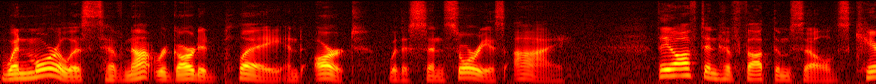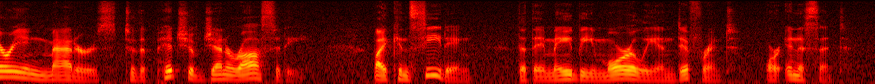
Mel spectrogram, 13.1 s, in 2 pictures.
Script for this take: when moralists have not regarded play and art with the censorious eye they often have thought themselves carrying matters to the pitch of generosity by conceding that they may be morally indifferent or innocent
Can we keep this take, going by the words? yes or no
no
